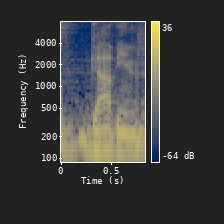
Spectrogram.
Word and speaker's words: Gavin: So I don't know might be that like I pronounced it gave but it is Gavin.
